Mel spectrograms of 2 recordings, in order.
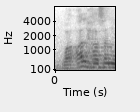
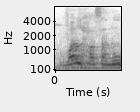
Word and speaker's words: والحسن: چنانچہ وہ الحسن لکھنا اور پڑھنا غلط ہوگا بلکہ یہ اس طرح والحسن پڑھا جائے گا, والحسن لکھا اور پڑھا جائے گا.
